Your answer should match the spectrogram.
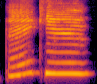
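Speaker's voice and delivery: put-on squeaky little kid asking for breakfast; high kid voice. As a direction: pitch way up like a small child. Kid thanking parent.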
